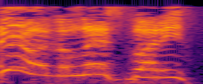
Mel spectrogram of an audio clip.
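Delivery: imitating a belligerent drunk yelling; drunken shout. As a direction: bellow it like a drunk picking a fight. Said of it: "that's how you know Rory's done drinking".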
